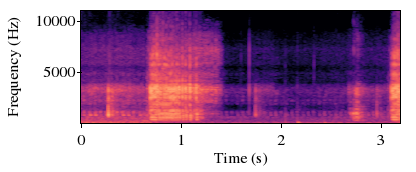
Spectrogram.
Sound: ground creaking

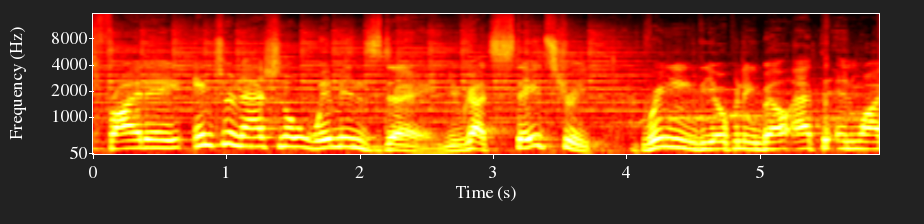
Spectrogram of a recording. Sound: bell ringing

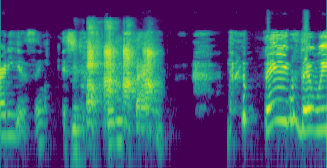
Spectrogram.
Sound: laughs

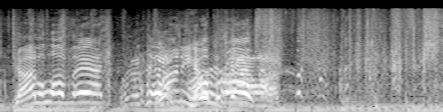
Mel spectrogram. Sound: laughing

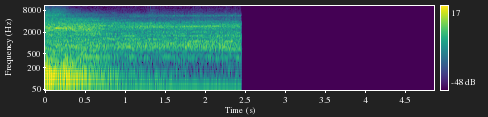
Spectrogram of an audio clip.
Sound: audience cheering

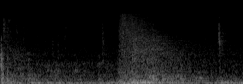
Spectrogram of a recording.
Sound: gunshot

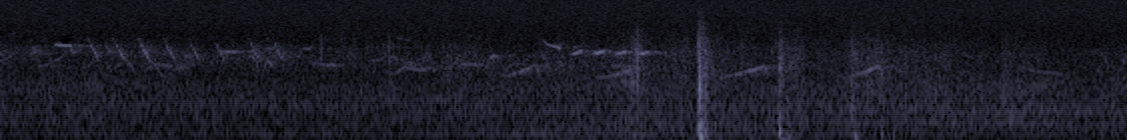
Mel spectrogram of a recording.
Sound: ball thudding

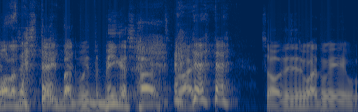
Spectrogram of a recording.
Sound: laughs

